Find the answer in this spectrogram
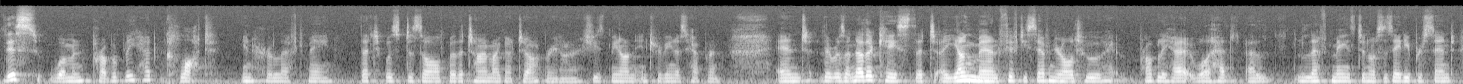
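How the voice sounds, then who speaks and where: Brief: female surgeon at a lectern, lowish voice, chatty case stories, faint rumble under the recording. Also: fairly even intonation, a little fast, few pauses, darkish tone. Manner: casual, anecdotal, walks through slides with numbers. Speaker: cardiac surgeon presenting at a symposium. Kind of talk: conference presentation.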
